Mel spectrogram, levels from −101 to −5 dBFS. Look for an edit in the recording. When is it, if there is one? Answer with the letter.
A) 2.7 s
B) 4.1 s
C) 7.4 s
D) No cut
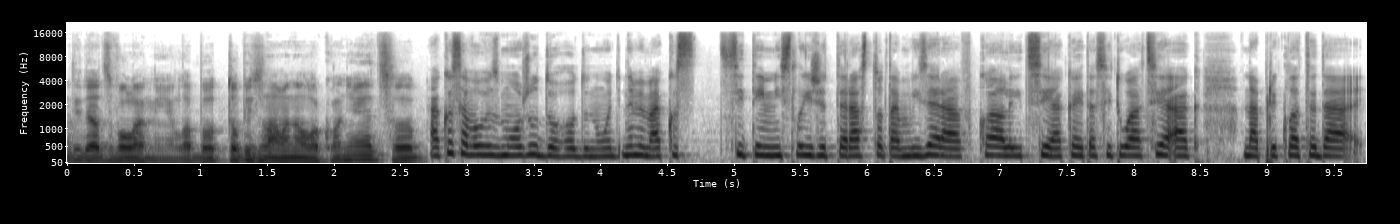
A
